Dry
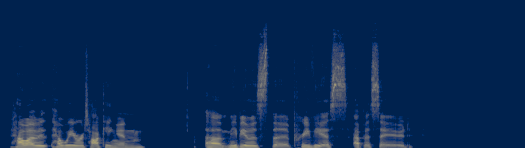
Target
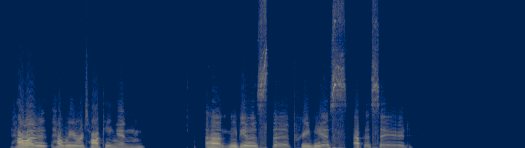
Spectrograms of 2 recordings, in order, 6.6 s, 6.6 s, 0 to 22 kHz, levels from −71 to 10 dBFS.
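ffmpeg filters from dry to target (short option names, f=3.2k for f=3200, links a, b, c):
-af "aeval=exprs='if(lt(val(0),0),0.251*val(0),val(0))':c=same,volume=1.5dB"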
